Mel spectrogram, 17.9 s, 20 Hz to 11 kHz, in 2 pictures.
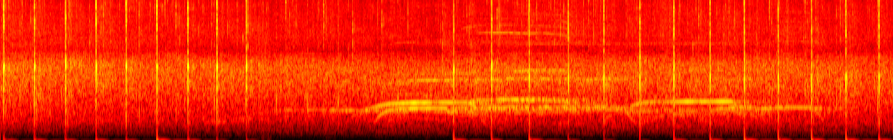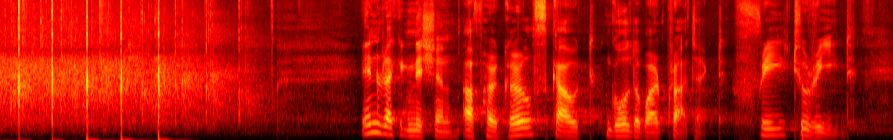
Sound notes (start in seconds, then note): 0.0 cheers; 0.0 applause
